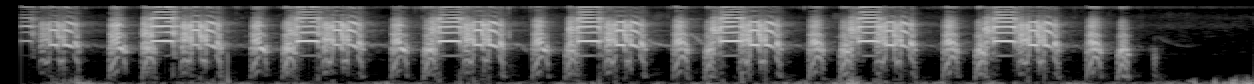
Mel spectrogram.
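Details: Black francolin, known locally as desi teetar, calling. Harsh, grating, noisy notes are delivered in a rapid rhythmic series of about two bursts per second, then stop abruptly. A faint low rumble sits in the background.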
